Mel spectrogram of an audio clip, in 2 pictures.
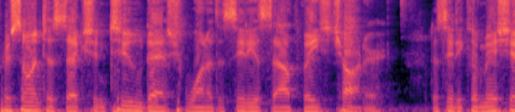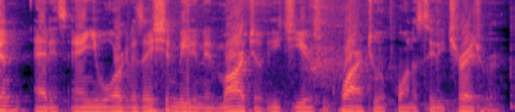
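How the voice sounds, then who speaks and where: A man's voice: low voice, level tone, a little fast, a little mellow, a little hiss or hum. A man presenting a formal agenda item as city manager, reading legal wording. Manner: formal, reads legal text.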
